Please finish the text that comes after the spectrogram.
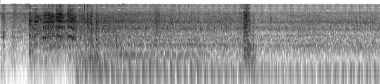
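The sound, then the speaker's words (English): A truck engine turns over with a short burst and catches, then settles into a loud, steady low rumble with a regular throbbing pulse and a brief hiss partway through, as the truck drives down a bumpy forest road near Algonquin Park. No one speaks. “we're in Mike's truck right now, driving down a really bumpy forest road”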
